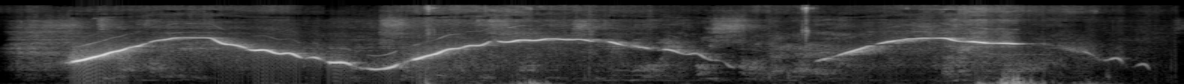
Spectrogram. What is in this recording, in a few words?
onde radio ringtone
